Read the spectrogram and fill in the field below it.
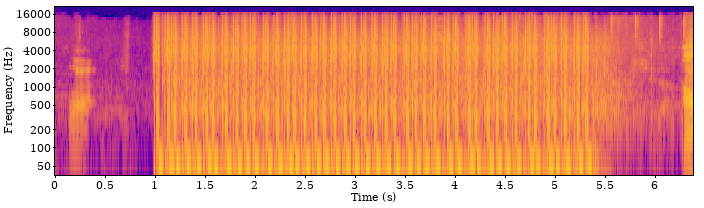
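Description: A game gun fires in a rapid, rattling burst.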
